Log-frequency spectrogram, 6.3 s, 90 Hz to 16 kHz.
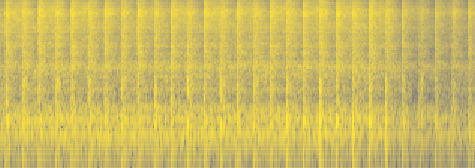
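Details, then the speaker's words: Model 12-inch Southworth steam pump, now running after shuttle piston pushed to bottom of stroke: steady chuffing about 136 strokes a minute under a loud constant hiss, steam leaking from the bottom steam-cylinder gland, an easy fix. "As you can clearly see, there's a lot of steam coming from the bottom gland on the steam cylinder. That's an easy fix."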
